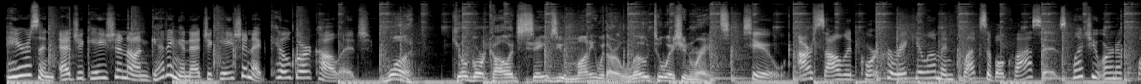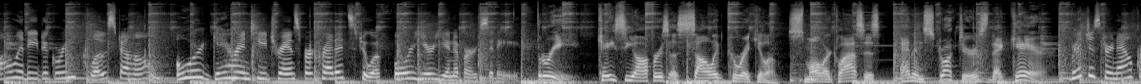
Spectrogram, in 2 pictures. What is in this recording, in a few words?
Radio Spot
